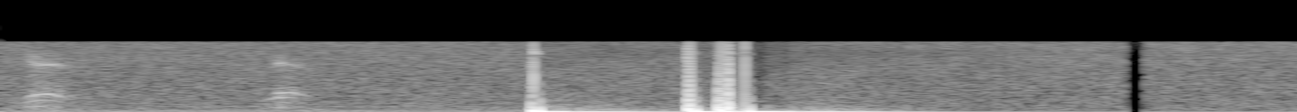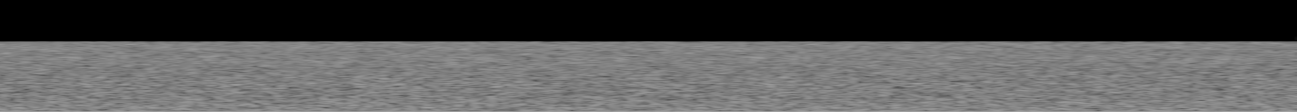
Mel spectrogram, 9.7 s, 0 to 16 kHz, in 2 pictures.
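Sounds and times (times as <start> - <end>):
open-mic hiss: 0.0 - 9.7
radio static crackle: 2.0 - 3.5.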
